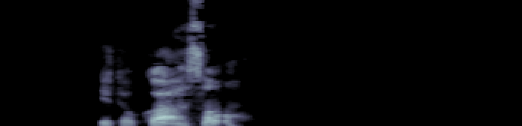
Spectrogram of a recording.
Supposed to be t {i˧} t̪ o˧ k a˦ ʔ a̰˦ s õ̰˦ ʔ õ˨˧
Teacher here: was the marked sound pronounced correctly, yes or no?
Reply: yes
